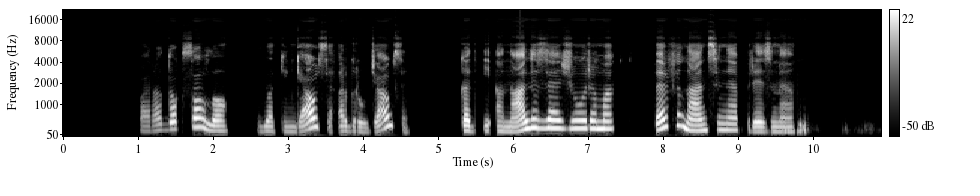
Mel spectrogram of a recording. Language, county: Lithuanian, Panevėžys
